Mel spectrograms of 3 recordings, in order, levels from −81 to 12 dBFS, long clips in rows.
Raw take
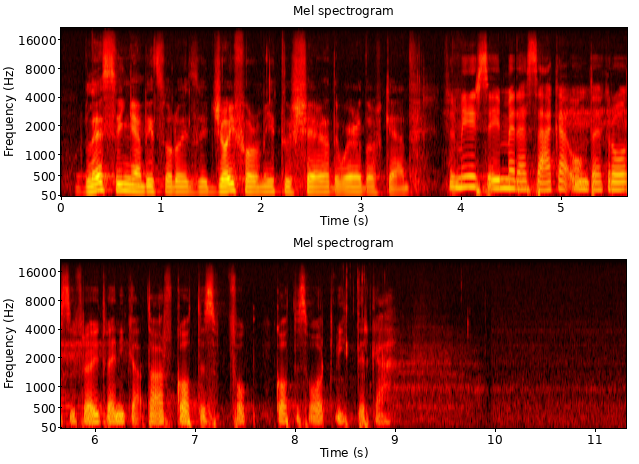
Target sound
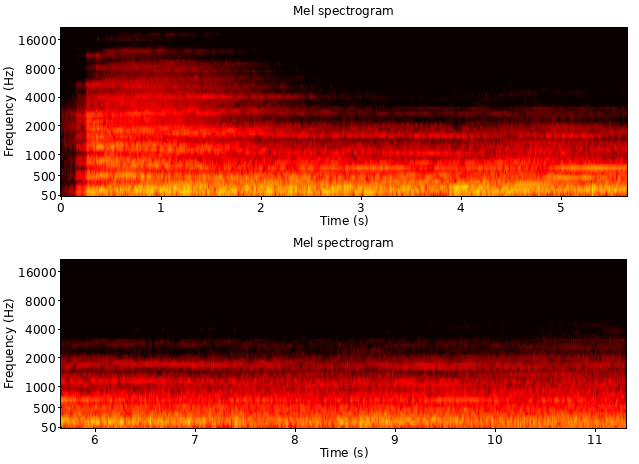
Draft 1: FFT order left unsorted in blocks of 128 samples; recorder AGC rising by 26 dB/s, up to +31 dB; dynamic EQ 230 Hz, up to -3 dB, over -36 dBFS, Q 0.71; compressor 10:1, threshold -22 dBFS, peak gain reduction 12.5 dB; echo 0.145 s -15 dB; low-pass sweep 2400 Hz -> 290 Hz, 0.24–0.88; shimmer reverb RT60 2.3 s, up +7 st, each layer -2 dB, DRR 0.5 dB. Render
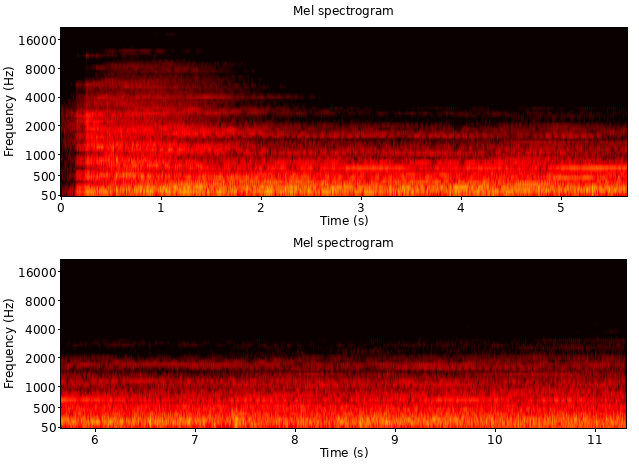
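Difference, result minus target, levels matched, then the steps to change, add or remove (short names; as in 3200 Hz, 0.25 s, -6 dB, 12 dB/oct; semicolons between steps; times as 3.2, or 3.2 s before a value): compressor: peak gain reduction +12.5 dB
remove: compressor 10:1, threshold -22 dBFS, peak gain reduction 12.5 dB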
